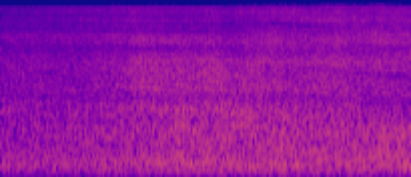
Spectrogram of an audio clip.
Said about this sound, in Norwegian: Her som jeg står nå, så ser jeg rett opp i en fjellside hvor det kommer enorme mengder med vann nedover.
